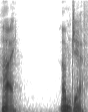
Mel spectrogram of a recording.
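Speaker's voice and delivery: calm, soothing narrator voice. Answering with a turn at the same impression: Jeff impression. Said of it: "What's yours?".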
